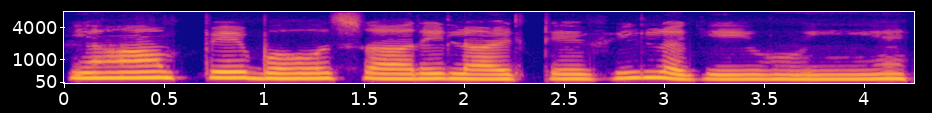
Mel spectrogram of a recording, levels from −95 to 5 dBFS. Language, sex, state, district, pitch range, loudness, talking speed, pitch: Hindi, female, Bihar, Kaimur, 185-225 Hz, -13 LUFS, 125 wpm, 205 Hz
